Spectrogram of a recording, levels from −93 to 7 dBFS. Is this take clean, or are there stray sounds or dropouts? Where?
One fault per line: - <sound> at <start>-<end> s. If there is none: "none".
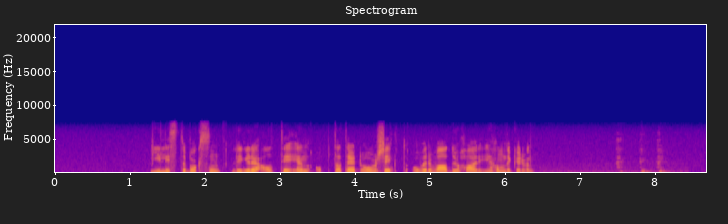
- sneeze at 7.5-8.3 s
